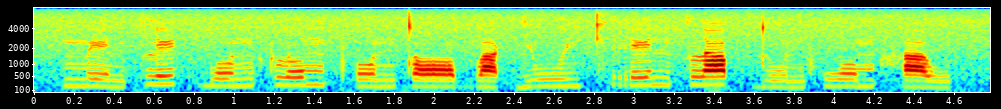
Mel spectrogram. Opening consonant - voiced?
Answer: yes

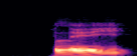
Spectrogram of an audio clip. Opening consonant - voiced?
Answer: yes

